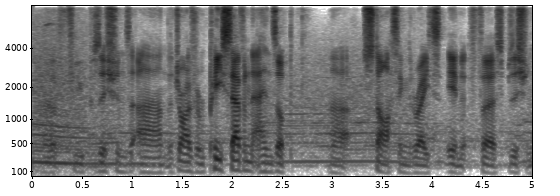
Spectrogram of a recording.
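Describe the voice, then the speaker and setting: Against music in the background, a man talks at a very fast pace with very wide pitch swings. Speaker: sim racing commentator. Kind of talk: live commentary. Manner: mumbling; animated.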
